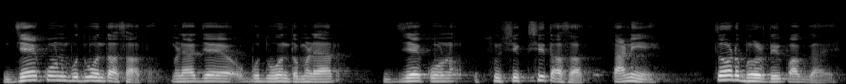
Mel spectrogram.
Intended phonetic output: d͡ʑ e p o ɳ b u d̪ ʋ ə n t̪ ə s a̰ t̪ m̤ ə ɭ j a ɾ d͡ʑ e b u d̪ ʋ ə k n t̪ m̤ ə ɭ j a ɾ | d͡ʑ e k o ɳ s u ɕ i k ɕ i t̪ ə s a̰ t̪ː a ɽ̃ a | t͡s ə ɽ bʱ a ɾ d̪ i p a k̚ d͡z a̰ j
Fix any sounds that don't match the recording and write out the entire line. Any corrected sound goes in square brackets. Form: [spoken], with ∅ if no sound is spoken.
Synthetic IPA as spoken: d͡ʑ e [k] o ɳ b u d̪ ʋ ə n t̪ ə s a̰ t̪ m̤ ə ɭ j a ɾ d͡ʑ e b u d̪ ʋ ə [∅] n t̪ m̤ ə ɭ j a ɾ | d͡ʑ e k o ɳ s u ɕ i k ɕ i t̪ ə s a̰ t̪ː a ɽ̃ [i] | t͡s ə ɽ bʱ [ə] ɾ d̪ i p a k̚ d͡z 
